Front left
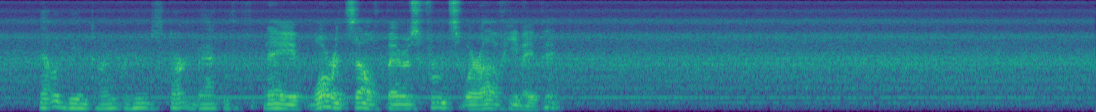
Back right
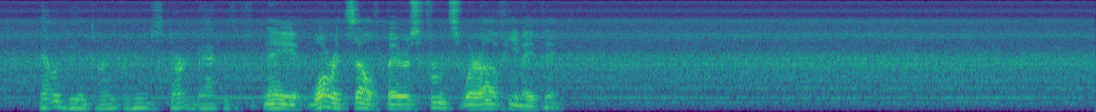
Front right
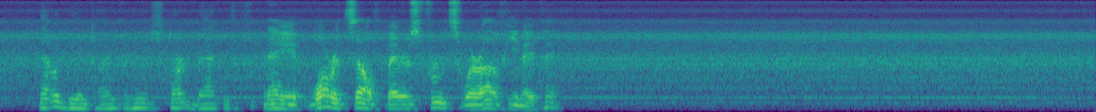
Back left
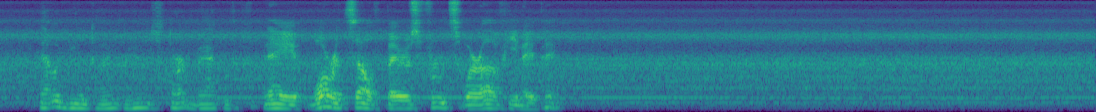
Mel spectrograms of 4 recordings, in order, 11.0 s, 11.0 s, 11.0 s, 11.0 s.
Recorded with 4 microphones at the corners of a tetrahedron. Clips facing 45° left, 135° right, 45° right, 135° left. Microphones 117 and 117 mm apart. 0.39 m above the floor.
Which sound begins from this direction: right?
A man speaking, at 2.6 s.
